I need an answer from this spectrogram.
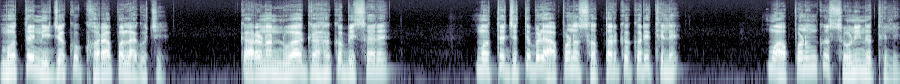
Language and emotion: Odia, sad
